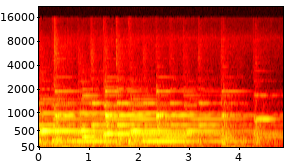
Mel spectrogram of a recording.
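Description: Slow, soft instrumental piano music, single notes struck one after another and left to ring over each other, fading out toward the end.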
